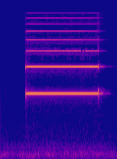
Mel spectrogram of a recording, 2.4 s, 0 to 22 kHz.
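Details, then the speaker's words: Ultrasonic device board repair, device unplugged, multimeter on continuity: one steady high beep for about 1.5 s. It reads the roughly 2-ohm output inductor winding, which connects directly to the output with no diode, so this is not the short that kept blowing the fuse. "این دستگاه خروجی دی سی نداره یعنی این ترانس بعد از سلف مستقیماً به خروجی وصله پس دیودی در اینجا وجود نداره چیزی که ما داریم در اینجا اندازه می‌گیریم میزان اهم سیم پیچ این سلف هستش"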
